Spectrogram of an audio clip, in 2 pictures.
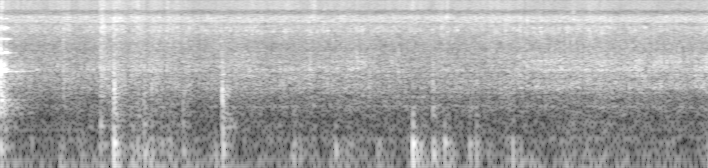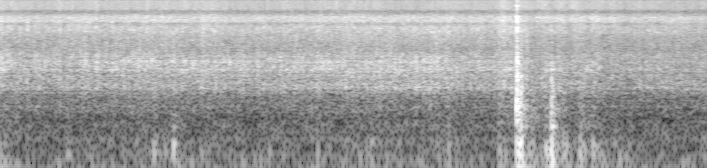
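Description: Saltfish, shrimp and okra with broccoli sizzling steadily in an oiled nonstick frying pan as a silicone spatula stirs them, with a few light taps of the spatula and a sharper double knock on the pan about nine seconds in.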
